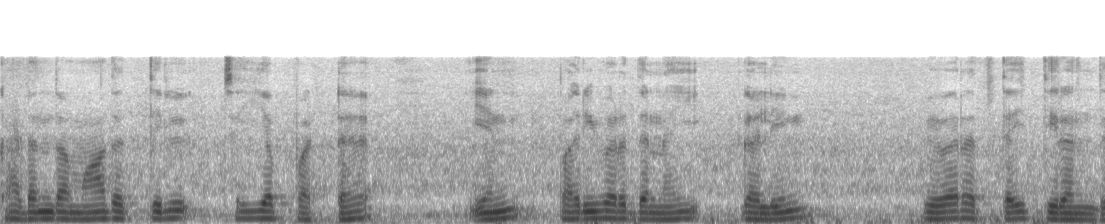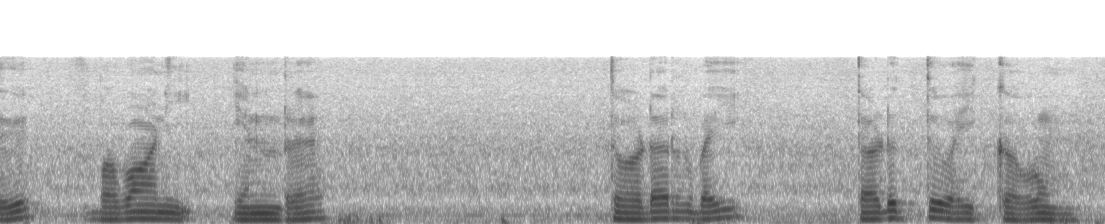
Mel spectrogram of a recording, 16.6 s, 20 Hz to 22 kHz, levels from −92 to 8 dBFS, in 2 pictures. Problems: constant background noise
